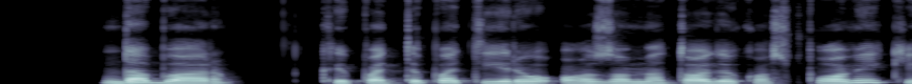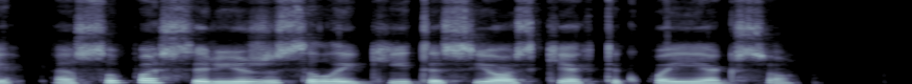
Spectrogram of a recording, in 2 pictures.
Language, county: Lithuanian, Kaunas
